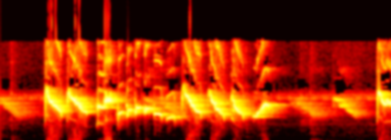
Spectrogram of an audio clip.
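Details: Caged white-eye giving ngiriwik calls, used to stimulate other white-eyes to sing and be active: a run of sharp, high, descending chirps in quick succession, with softer thin whistles between bursts.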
